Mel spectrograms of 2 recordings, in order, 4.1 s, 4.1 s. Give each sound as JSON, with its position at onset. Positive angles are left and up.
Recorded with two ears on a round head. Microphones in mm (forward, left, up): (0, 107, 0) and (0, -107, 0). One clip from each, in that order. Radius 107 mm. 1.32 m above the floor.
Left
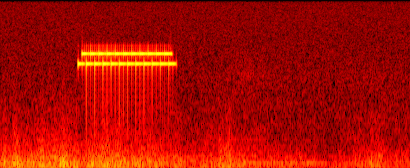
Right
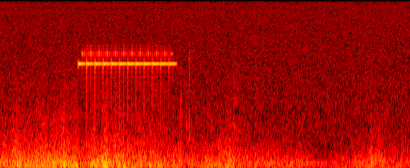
{"t": 0.8, "sound": "a ringtone", "side_deg": 70}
